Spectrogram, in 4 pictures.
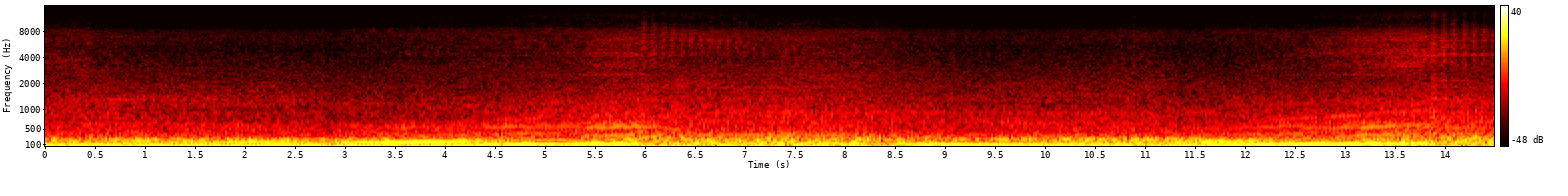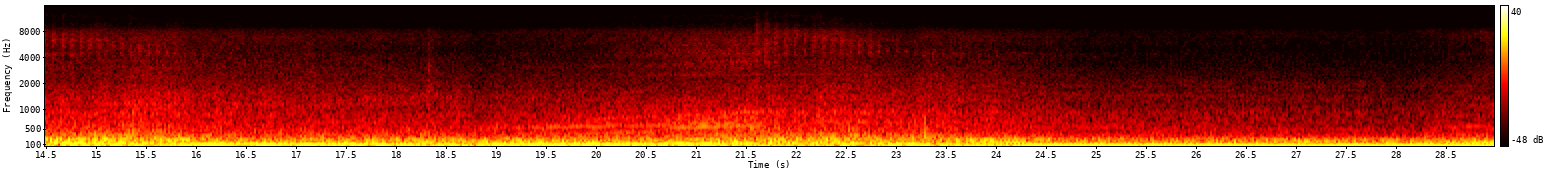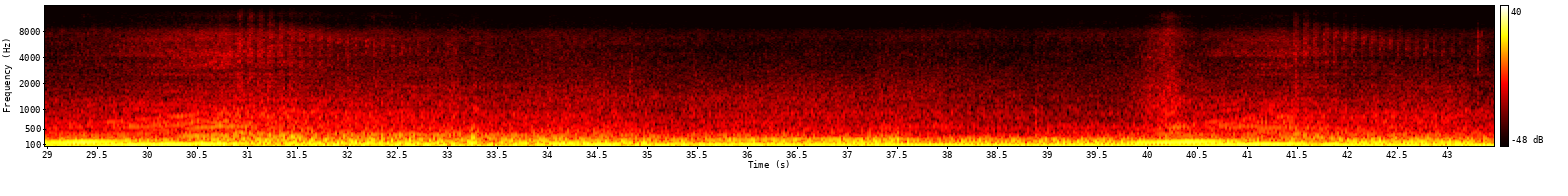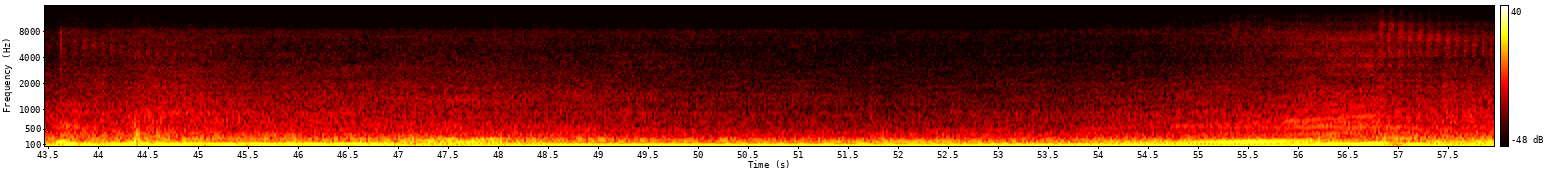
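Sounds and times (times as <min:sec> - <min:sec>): car engine revving: 0:00.0 - 0:25.0, 0:28.4 - 0:51.0, 0:52.8 - 0:57.9.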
